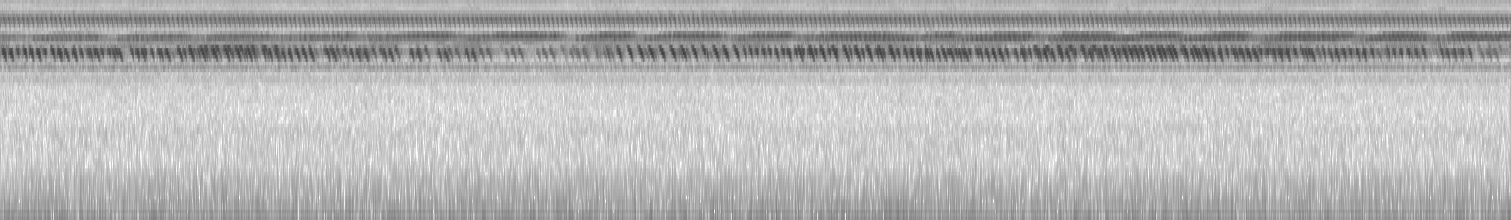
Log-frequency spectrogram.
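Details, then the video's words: Grass insects in a Jeju buckwheat field at Ora-dong, South Korea, calling together: continuous shrill pulsed chirps in quick trains, swelling louder after the midpoint, layered with a thin steady high hiss. "제주 메밀밭의 풀벌레 소리 (Sound of a buckwheat field)"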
